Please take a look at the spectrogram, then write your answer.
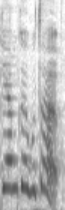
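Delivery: lightly voiced brother.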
